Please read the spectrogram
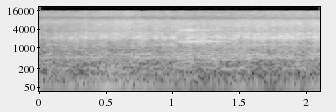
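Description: A boat's engine running steadily under way: a low drone with a steady noisy hiss over it.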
